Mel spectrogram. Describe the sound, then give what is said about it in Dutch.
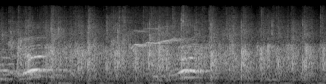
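Steady audience applause, a dense rush of many hands clapping at an even loudness for the full stretch, with a few brief whoops or cheers rising above it. “Dankjewel, geef Pieter ook nog even een applaus.”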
